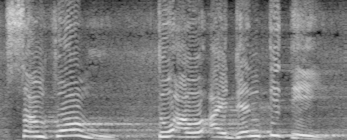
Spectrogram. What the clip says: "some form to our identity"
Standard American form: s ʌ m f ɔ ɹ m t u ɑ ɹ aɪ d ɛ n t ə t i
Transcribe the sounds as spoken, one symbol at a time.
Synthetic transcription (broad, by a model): s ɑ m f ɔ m t u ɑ w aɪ d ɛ n t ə t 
